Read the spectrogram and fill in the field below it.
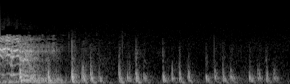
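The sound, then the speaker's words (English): A horse gives a loud, shrill whinny, followed by a steady rhythm of hooves clip-clopping along as Silver, the masked man's horse, approaches a saddled horse that had been grazing, with no voices. “Now, at the sound of Silver's approach, he raised his head.”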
